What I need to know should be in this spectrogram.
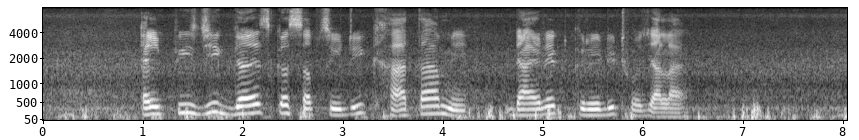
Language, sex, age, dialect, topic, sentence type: Bhojpuri, male, 41-45, Western, banking, statement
